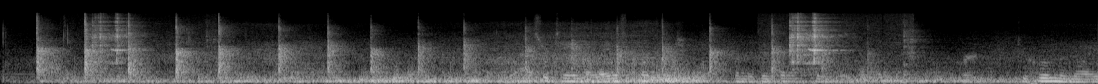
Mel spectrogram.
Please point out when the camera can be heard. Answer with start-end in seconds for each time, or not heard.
0.6-2.2, 7.5-9.2.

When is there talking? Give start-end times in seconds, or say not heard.
5.0-8.6, 9.6-10.9.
